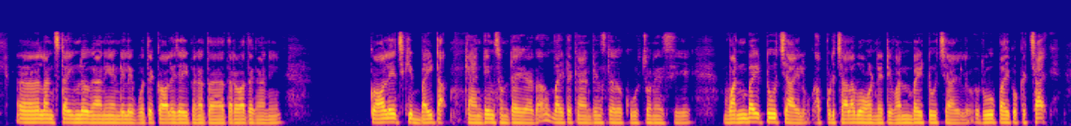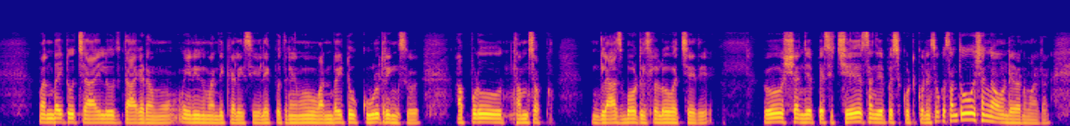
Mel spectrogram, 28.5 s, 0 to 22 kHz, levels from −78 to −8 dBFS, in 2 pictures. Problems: none marked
